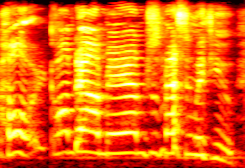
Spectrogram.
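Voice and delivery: high-pitched mock placating; placating friend. Acting friend placating the angry wrestler.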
